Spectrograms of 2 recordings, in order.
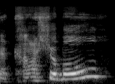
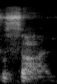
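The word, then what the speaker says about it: açaí: I had I got what I called an aash but apparently it's pronounced aai aai yeah it's not aasha they they looked to be weird when I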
